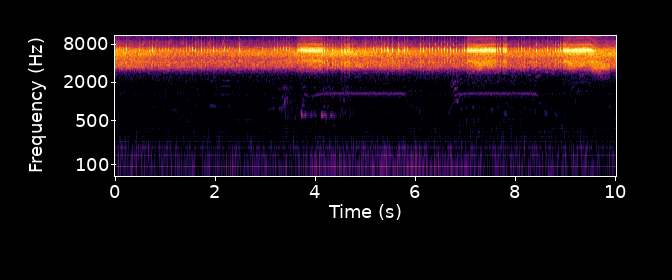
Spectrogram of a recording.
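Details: Cassin's periodical cicada of Brood IV, Shawnee Mission Park, Kansas, June 5, 2015, one with an upswept defective wing, vibrating its tymbal: loud high buzzy phrases near 4.5s, 7.5s and 9.5s, each ending in a dropping buzz, over a dense steady cicada chorus.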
